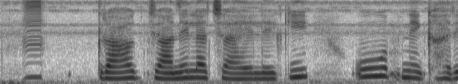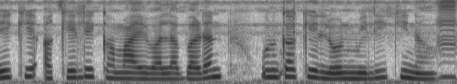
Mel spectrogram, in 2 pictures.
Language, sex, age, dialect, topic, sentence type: Bhojpuri, female, 18-24, Western, banking, question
